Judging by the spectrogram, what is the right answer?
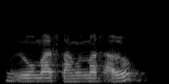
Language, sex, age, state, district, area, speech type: Assamese, male, 18-30, Assam, Sonitpur, rural, conversation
